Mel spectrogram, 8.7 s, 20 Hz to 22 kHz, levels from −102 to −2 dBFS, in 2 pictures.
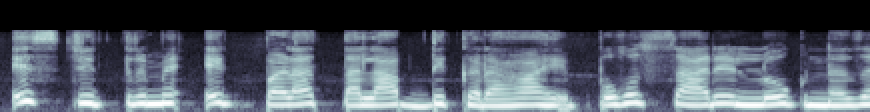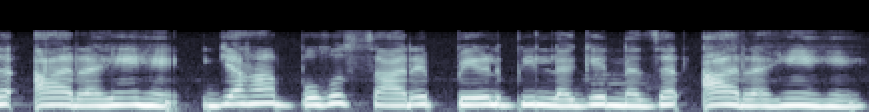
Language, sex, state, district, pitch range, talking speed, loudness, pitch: Hindi, female, Madhya Pradesh, Bhopal, 205-240 Hz, 180 wpm, -12 LUFS, 220 Hz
